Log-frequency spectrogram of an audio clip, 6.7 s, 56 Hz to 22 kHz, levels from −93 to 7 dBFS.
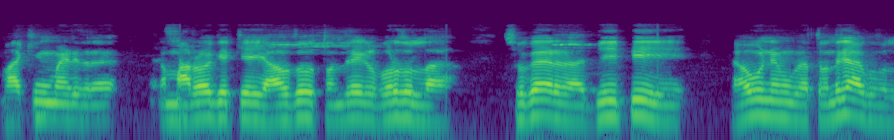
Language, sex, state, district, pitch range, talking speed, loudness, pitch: Kannada, male, Karnataka, Bijapur, 125-145 Hz, 115 wpm, -16 LUFS, 135 Hz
